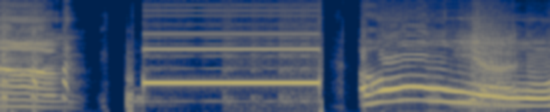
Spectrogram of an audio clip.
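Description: A loud, steady censor beep holds one mid-high pitch for about a second, cutting off a voice mid-word; talking resumes right after the tone stops.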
